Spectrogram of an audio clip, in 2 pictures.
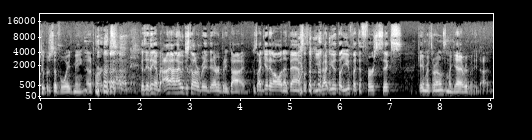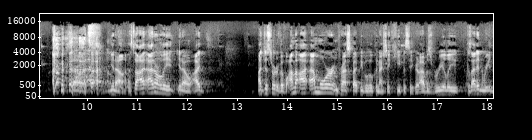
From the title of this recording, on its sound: Spoiler Alert panel from ATX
